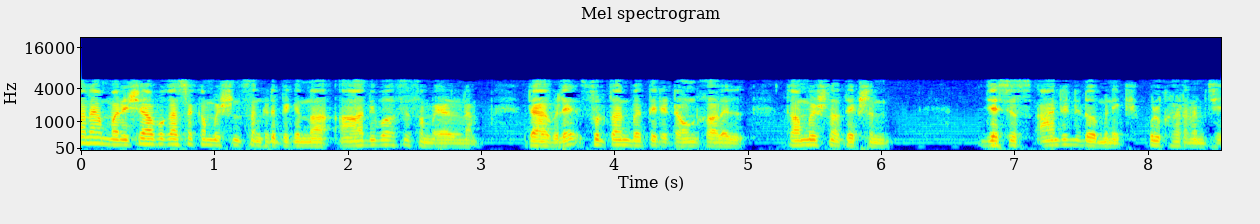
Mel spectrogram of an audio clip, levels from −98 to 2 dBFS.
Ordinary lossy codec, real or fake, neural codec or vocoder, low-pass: none; real; none; 5.4 kHz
